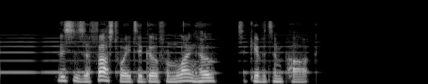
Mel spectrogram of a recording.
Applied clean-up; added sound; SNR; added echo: neural mask model RNNoise.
